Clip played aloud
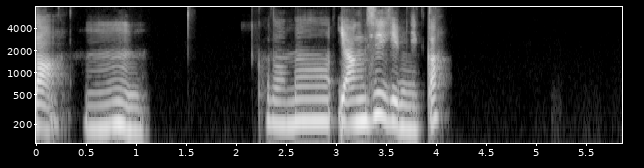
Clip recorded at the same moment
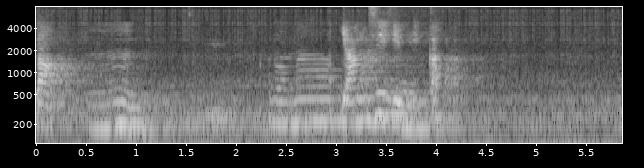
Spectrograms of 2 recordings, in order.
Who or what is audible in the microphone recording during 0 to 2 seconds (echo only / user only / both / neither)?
echo only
